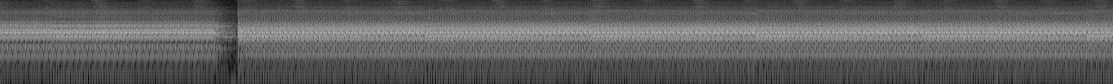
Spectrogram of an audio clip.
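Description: Loud, steady electronic tonal droning with a repeating pulse pattern that shifts every second or two, typical of an MRI scanner running a sequence.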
